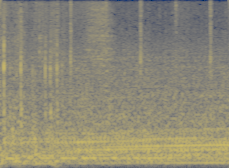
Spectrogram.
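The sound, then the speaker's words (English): A car being driven gives a steady, low engine hum and road rumble that stays even in loudness for the short clip. “Yes, I'm driving.”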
